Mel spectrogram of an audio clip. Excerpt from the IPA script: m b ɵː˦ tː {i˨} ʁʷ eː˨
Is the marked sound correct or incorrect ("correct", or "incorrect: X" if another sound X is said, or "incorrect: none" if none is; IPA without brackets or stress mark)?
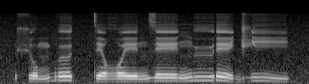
incorrect: e˨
